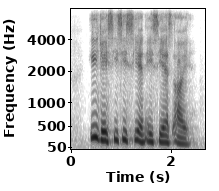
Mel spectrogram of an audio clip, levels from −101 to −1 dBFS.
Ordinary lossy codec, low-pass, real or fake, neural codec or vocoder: Opus, 32 kbps; 7.2 kHz; fake; vocoder, 44.1 kHz, 80 mel bands, Vocos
